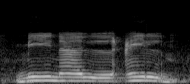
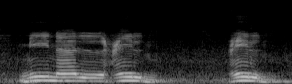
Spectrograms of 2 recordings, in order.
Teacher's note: Lepas kita matikan lam, tutup mulut terus. Bibir atas, bibir bawah rapat. Baru dia bunyi, ada mim dekat belakang ni.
